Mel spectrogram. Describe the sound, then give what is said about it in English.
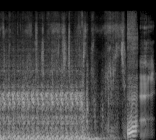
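A voice imitates a truck engine trying to start, a rough, rhythmic sputtering rumble for a second and a half that stalls, followed by a short strained vocal groan. “I'm about to power up the chuckle truck and head out on a brand new adventure.”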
